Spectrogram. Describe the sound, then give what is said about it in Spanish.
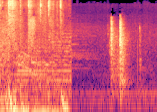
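A door opens with a loud, rattling clatter lasting about a second, then falls quiet before two quick, sharp clicks. “Abra la puerta, don Chente.”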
